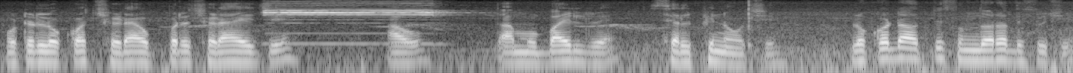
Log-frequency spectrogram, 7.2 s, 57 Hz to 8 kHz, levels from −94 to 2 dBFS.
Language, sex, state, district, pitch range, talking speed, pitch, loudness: Odia, male, Odisha, Khordha, 115-135 Hz, 135 wpm, 120 Hz, -14 LUFS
